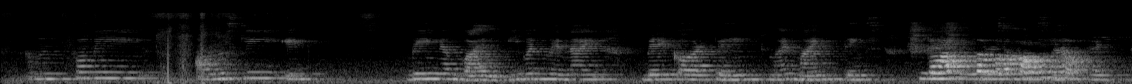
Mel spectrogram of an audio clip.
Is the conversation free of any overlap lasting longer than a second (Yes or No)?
No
